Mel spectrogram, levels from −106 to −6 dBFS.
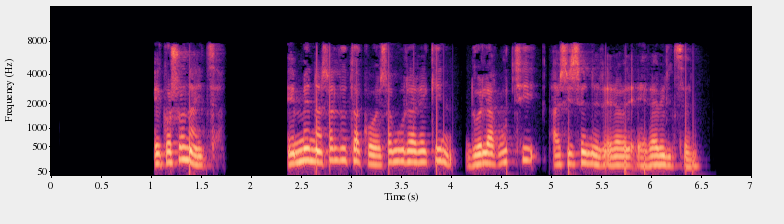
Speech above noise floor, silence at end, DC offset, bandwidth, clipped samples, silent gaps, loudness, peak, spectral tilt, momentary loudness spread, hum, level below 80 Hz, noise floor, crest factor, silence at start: over 67 dB; 0.5 s; under 0.1%; 8 kHz; under 0.1%; 1.79-2.37 s; -24 LUFS; -8 dBFS; -6 dB/octave; 11 LU; none; -58 dBFS; under -90 dBFS; 16 dB; 1.05 s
